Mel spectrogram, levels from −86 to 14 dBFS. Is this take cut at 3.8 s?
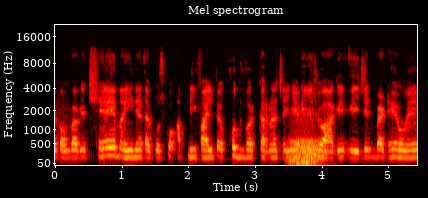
yes; 1 cut; at 3.8 s

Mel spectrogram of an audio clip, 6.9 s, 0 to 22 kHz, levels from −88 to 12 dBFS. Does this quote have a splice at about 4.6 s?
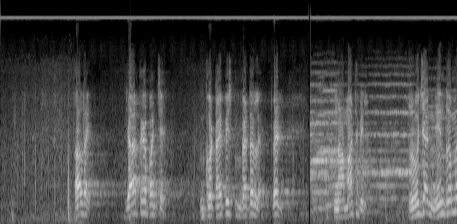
yes; 1 cut; at 4.6 s

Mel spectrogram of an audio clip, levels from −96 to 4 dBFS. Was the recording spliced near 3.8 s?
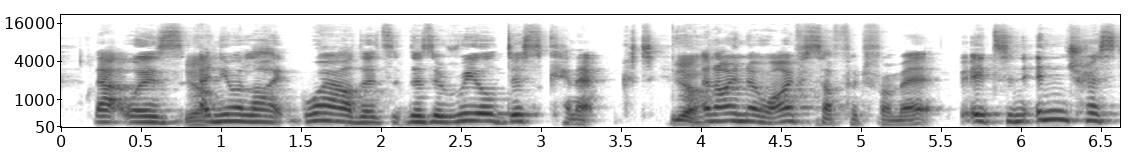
yes; 2 cuts; at 3.8 s, 5.7 s

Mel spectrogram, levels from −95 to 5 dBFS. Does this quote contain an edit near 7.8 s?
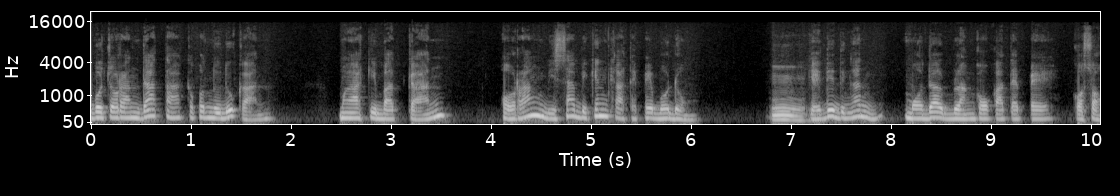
no; 0 cuts

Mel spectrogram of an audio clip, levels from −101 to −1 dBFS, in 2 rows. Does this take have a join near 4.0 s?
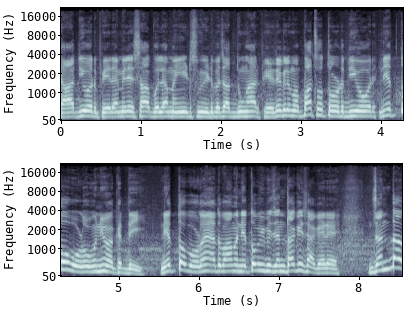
yes; 1 cut; at 4.0 s

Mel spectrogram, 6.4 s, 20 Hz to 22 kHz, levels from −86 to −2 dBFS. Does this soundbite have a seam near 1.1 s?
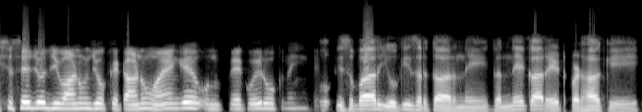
no; 1 cut; at 3.3 s

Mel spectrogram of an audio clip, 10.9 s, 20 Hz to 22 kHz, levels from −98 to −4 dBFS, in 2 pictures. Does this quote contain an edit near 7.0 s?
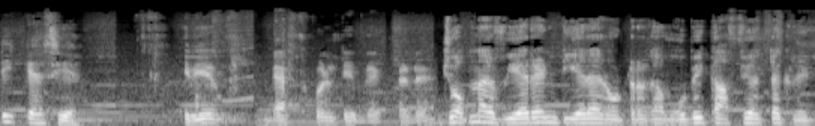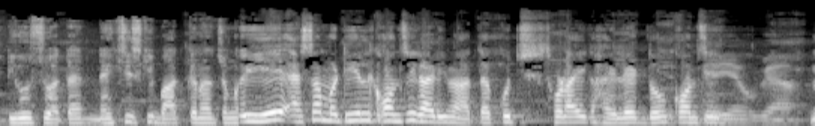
yes; 2 cuts; at 2.9 s, 7.0 s

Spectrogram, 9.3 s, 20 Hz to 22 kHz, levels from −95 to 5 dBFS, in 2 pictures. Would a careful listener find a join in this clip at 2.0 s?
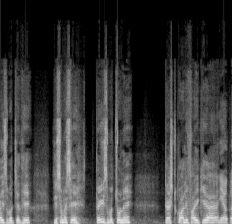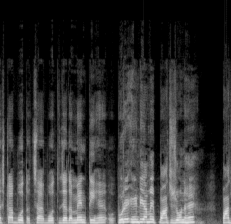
no; 2 cuts; at 4.3 s, 6.8 s

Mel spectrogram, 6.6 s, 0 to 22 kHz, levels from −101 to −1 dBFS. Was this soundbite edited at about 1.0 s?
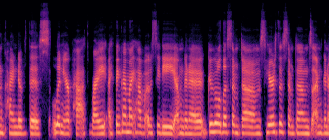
yes; 1 cut; at 1.0 s

